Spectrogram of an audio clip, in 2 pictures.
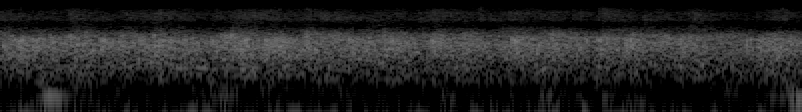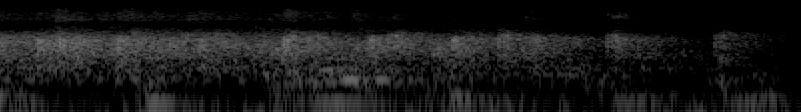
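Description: Faint audience applause that fades away near the end.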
